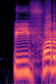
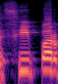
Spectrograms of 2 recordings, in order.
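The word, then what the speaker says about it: Pfeiffer: Pollen फीपर, पीफर नहीं पढ़ेंगे इसे, फीपर पढ़ते हैं मेरे दोस्त, फीफर।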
